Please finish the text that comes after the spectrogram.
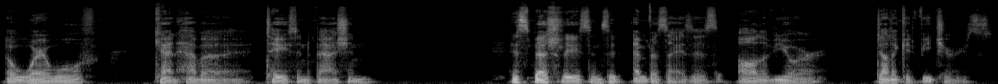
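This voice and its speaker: A man playing a sarcastic, flirtatious captive werewolf in an ASMR roleplay, teasing with lingering pauses. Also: rumbling low, fairly even intonation, a little mellow, husky, no echo, full character voice. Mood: cocky, amused.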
